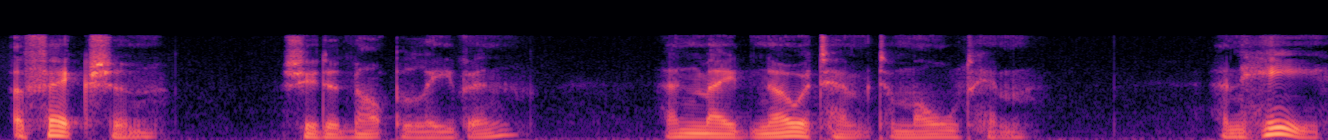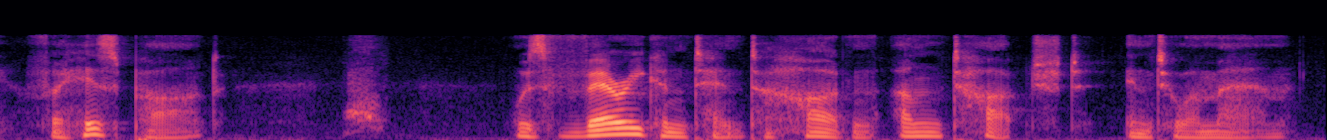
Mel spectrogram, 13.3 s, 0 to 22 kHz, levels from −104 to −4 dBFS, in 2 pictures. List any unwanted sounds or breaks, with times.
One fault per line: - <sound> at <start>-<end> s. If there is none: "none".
- bark at 8.4-8.6 s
